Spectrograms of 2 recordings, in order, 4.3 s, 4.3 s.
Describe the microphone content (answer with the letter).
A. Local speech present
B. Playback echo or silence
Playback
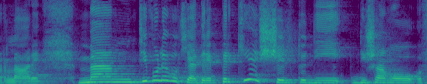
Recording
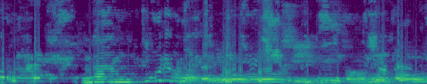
A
